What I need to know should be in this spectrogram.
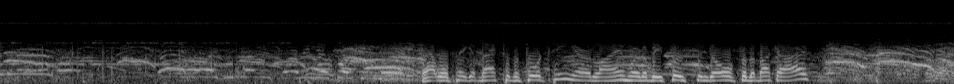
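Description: Young men talk and call out together outdoors.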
